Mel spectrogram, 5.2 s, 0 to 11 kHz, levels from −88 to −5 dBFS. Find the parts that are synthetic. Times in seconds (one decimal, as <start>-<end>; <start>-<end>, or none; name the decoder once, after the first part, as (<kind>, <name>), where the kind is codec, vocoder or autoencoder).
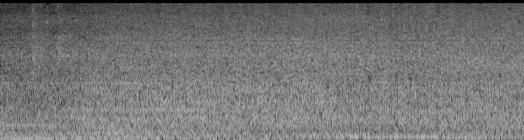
2.1-2.9 (vocoder, WaveNeXt); 3.5-4.4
